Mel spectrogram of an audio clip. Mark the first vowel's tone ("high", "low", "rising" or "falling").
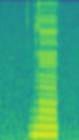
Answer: low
